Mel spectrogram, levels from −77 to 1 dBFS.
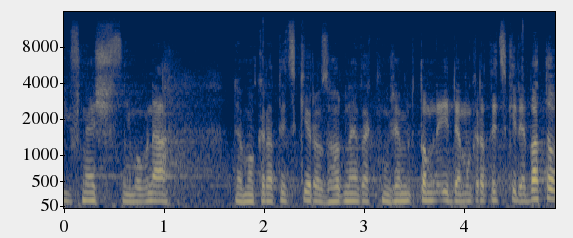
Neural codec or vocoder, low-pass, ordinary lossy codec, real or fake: vocoder, 44.1 kHz, 128 mel bands, Pupu-Vocoder; 14.4 kHz; Opus, 64 kbps; fake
